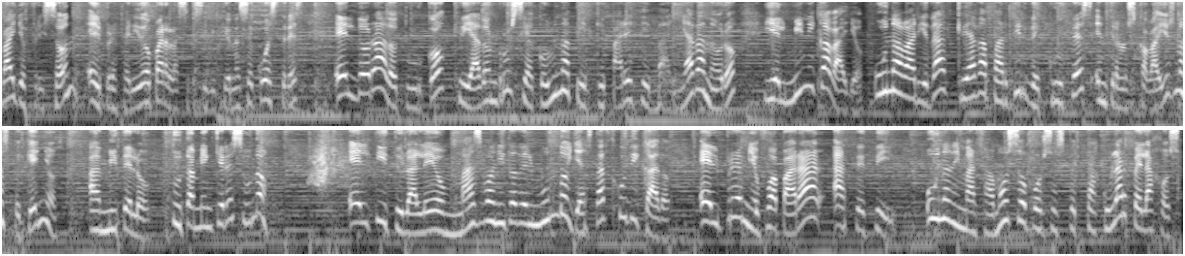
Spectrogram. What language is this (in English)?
Spanish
